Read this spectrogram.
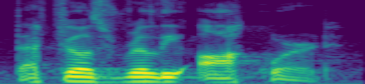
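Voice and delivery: quiet inner doubt; uneasy inner thought. Retold or imitated. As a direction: think it to yourself, unsure. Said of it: "I remember thinking".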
